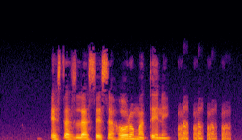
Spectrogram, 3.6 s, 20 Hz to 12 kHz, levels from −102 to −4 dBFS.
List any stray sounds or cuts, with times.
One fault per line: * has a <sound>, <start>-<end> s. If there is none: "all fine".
* has a laugh, 2.7-3.5 s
